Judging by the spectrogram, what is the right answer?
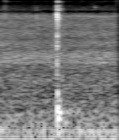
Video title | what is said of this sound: How We Do Our Pre Trip Inspection│ EXAM Transport BioPharma | Should all sound the same, and you should get a little bit of a bounce back on the tire knocker.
